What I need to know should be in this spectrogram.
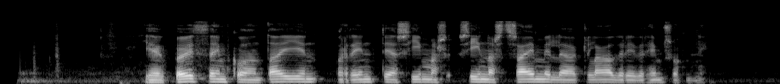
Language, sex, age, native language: Icelandic, male, 40-49, Icelandic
